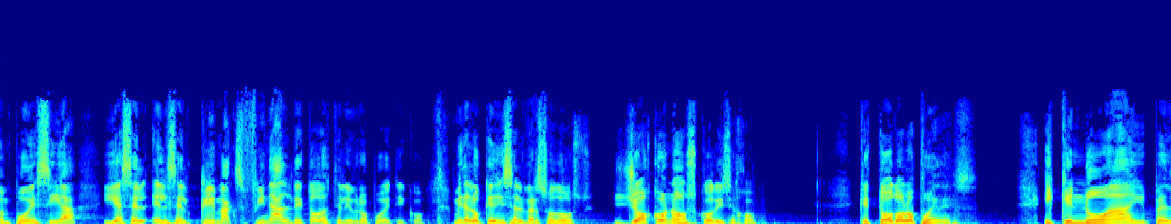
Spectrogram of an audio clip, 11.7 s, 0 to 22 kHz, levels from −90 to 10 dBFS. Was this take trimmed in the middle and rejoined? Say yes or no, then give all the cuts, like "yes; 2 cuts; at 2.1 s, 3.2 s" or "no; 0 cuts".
no; 0 cuts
